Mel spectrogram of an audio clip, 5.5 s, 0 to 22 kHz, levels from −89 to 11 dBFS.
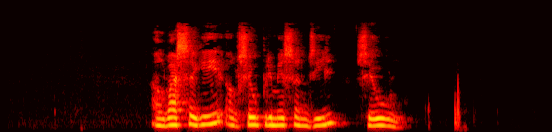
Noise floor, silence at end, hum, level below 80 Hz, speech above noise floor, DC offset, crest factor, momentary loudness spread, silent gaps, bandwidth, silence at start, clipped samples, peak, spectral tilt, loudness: -82 dBFS; 0.95 s; none; -82 dBFS; 57 dB; under 0.1%; 20 dB; 9 LU; none; 11 kHz; 1.5 s; under 0.1%; -8 dBFS; -5 dB/octave; -25 LUFS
